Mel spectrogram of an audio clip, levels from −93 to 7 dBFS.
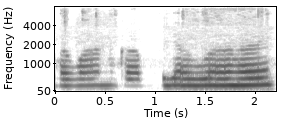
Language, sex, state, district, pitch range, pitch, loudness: Hindi, female, Bihar, Purnia, 230-235 Hz, 235 Hz, -29 LUFS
